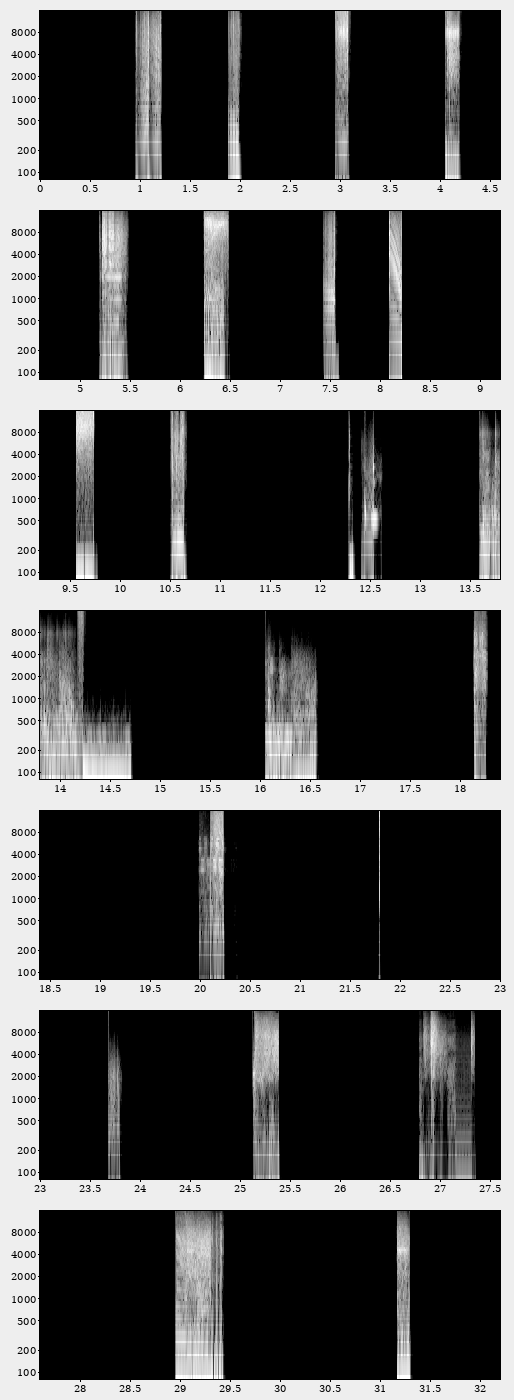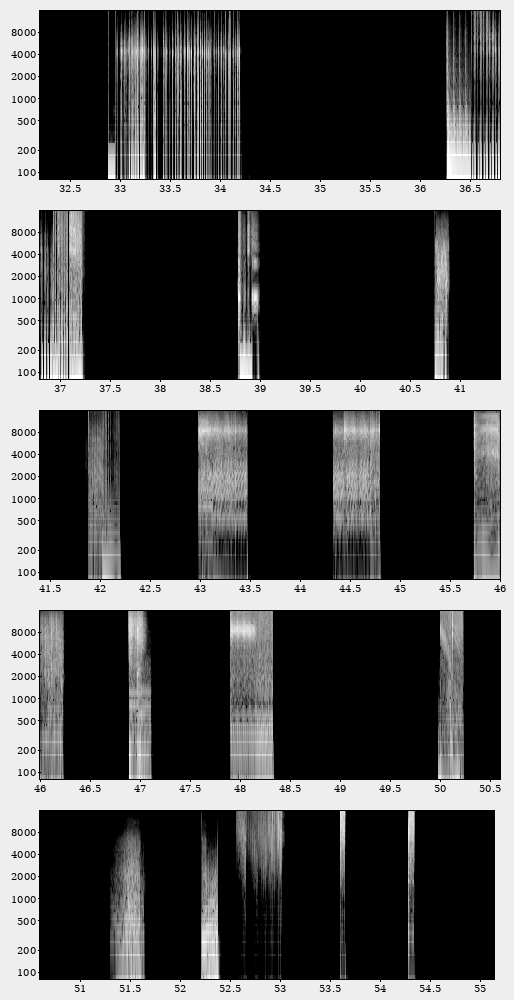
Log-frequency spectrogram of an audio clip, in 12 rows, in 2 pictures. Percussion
0:36.3 0:36.9

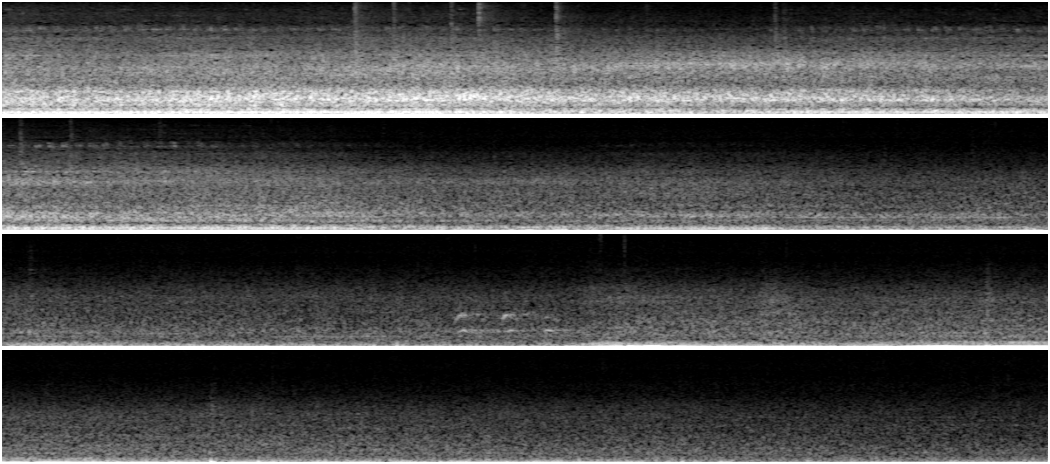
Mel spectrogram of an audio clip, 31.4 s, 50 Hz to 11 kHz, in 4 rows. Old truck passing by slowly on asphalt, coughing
0:19.0 0:22.3

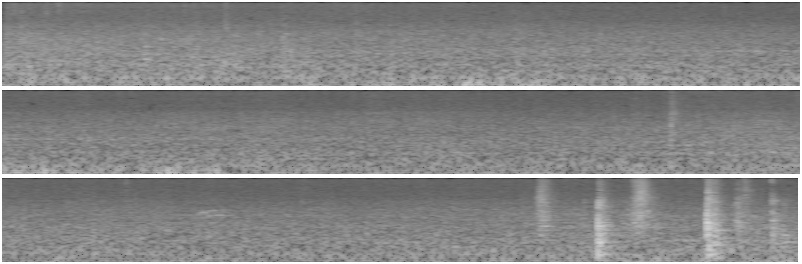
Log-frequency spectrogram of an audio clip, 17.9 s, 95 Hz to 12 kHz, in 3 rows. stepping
0:16.0 0:17.9

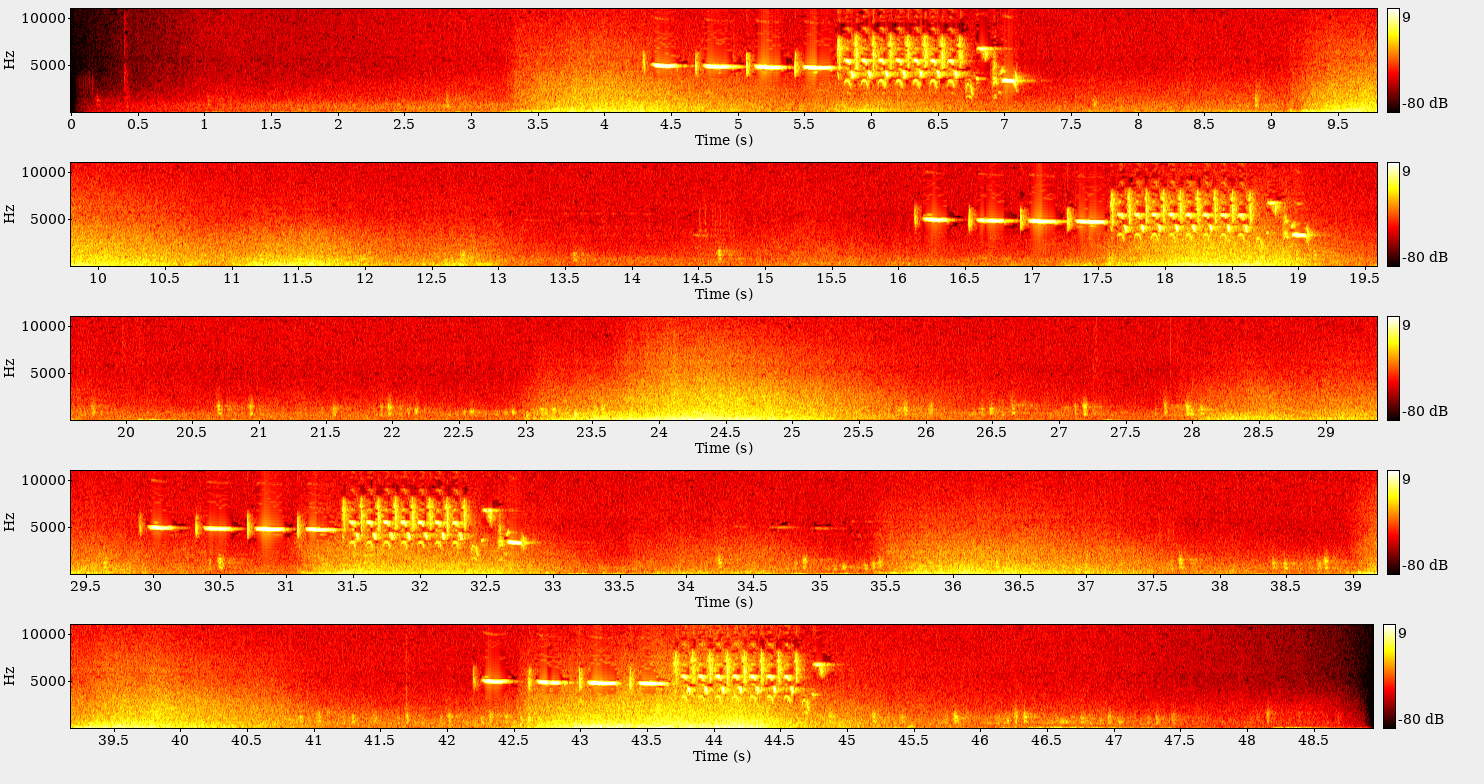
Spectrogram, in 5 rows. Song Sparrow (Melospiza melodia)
0:16.2 0:19.2, 0:30.0 0:32.8, 0:42.2 0:44.9

